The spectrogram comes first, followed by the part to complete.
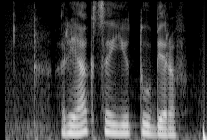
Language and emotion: Russian, neutral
